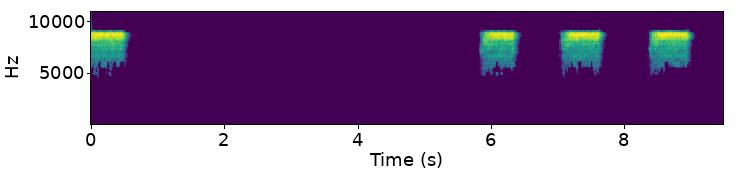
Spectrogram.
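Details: Katydid song, 우리여치, from the National Institute of Biological Resources 2020: one high buzzy burst, a five-second pause, then three more short raspy buzzes spaced about a second apart, in an otherwise silent background.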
